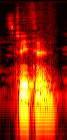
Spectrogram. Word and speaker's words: Strathairn: Strathairn.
